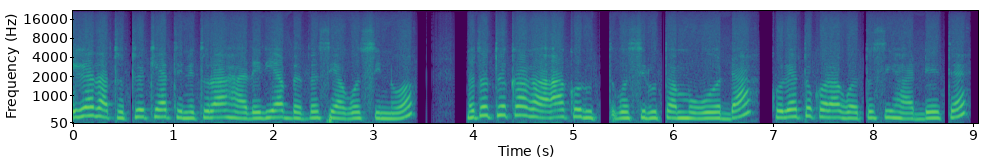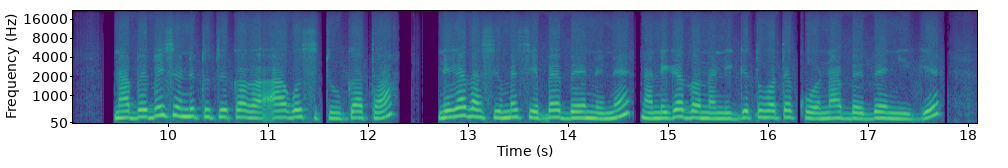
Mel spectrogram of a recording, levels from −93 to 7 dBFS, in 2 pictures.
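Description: Speech, and the whole thing's been through 1-bit DFPWM compression: heavy fuzz and crackle throughout, treble swamped in hiss, which fits a 48 kbps single-bit stream.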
